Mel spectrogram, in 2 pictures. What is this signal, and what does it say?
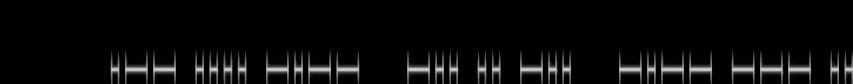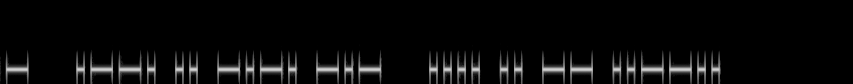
Morse code, heard as a keyed tone, about 17 wpm, 700 Hz. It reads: WHY DID YOU PICK HIM?
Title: Sentences from Top 1000 Words 17wpm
